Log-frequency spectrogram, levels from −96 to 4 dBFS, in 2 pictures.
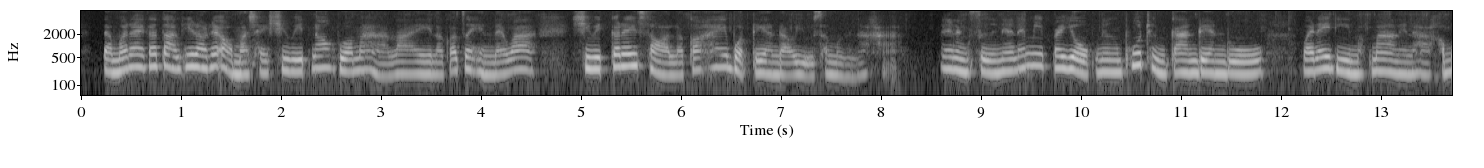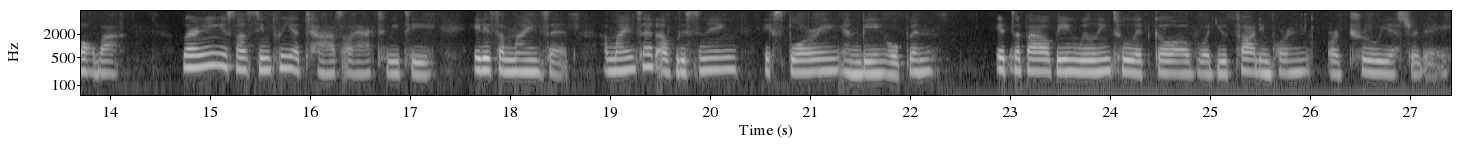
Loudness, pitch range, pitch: -30 LUFS, 205-250 Hz, 225 Hz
